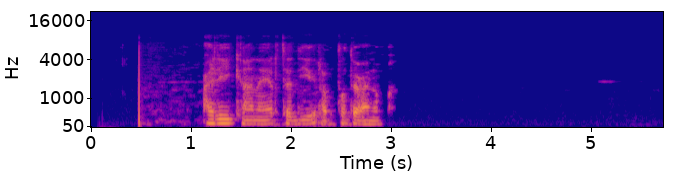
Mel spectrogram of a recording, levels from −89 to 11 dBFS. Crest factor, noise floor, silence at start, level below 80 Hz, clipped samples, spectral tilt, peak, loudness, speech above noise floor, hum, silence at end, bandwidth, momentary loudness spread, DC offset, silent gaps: 22 dB; -81 dBFS; 0.45 s; -62 dBFS; under 0.1%; -7 dB/octave; -6 dBFS; -25 LUFS; 58 dB; none; 2.7 s; 9.2 kHz; 15 LU; under 0.1%; none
